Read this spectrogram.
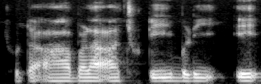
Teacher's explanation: आवृतमुखी जिन स्वरों के उच्चारण में ओंठ वृत्तमुखी या गोलाकार नहीं होता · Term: आवृतमुखी स्वर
